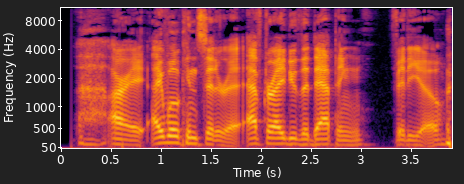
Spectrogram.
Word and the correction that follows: dabbing: Did I say that right? – Dabbing. – Dabbing. There we go.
